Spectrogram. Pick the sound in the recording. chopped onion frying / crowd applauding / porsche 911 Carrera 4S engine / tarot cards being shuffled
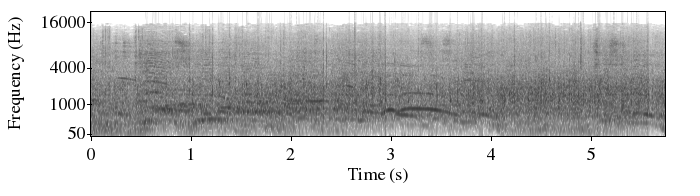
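crowd applauding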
